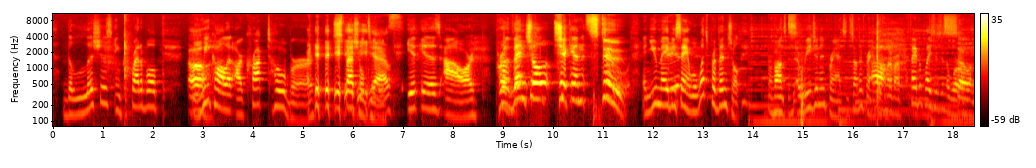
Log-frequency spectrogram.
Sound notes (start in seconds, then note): 5.0 laugh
